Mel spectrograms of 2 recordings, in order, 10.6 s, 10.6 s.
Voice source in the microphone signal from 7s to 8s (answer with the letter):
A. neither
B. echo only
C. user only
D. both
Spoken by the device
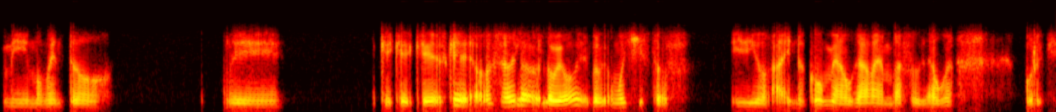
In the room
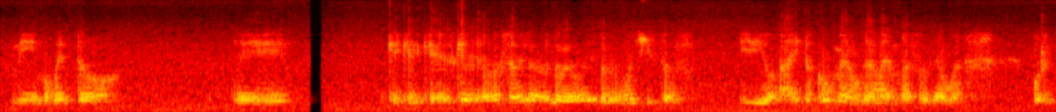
B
